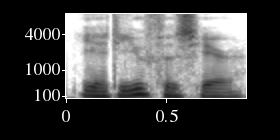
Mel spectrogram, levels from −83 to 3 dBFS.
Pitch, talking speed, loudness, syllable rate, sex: 110 Hz, 265 wpm, -15 LUFS, 6.5 syllables/s, male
